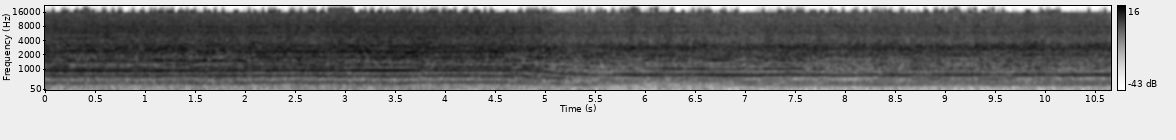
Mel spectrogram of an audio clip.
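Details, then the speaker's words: O.S. FS-40 Surpass model four-stroke glow engine, first run after bearing replacement and cleaning, new Enya #3 plug, 11x6 prop at about 9,400–9,500 rpm: high steady buzz, slight pitch dip midway, then even clean run; healthy once warmed up. "I think for this engine I was pretty happy with it it sounded good once it got warmed up and it had the decent idle to so it's a pretty nice little engine"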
